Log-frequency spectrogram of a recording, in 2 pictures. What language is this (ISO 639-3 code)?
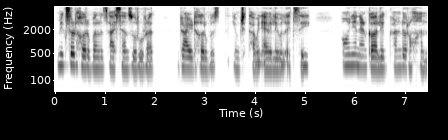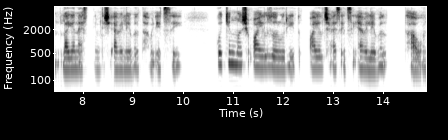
kas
